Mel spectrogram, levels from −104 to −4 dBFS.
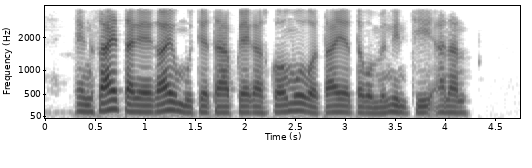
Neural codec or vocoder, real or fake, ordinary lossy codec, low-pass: none; real; none; 3.6 kHz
